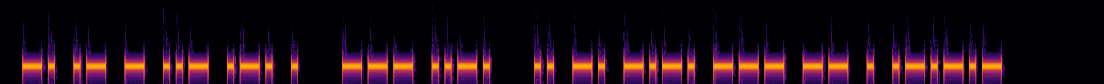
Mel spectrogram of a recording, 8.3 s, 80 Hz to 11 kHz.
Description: Morse code, heard as a keyed tone, about 25 wpm, 700 Hz. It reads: NATURE OF INCOME.
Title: Sentences from Top 1000 Words - Review Part 5 - 25wpm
